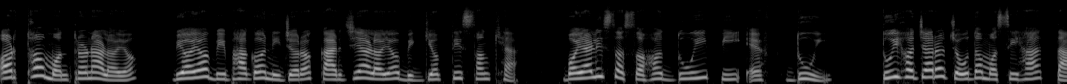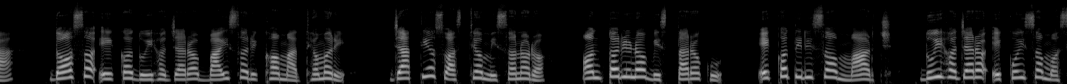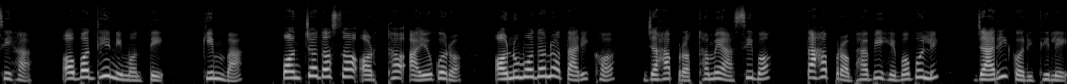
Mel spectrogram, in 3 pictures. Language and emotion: Odia, neutral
